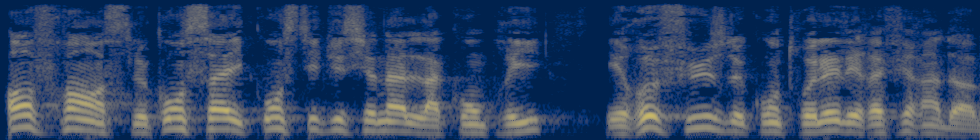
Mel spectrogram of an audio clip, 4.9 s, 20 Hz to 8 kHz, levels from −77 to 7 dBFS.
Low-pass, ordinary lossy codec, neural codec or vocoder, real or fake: 7.2 kHz; none; none; real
